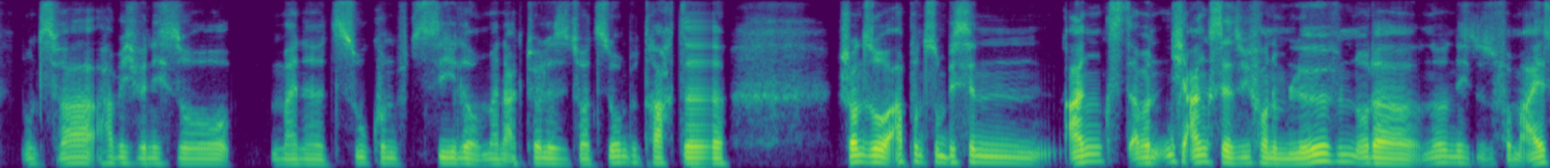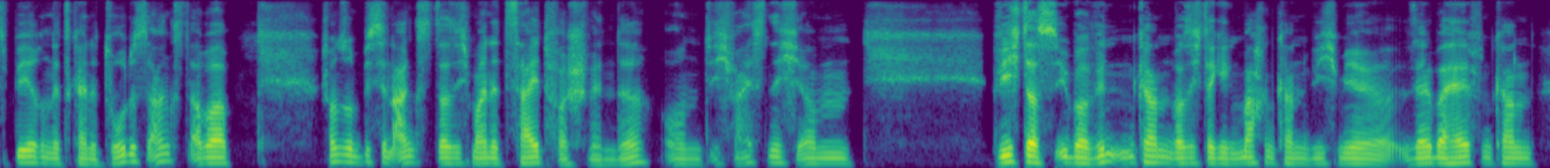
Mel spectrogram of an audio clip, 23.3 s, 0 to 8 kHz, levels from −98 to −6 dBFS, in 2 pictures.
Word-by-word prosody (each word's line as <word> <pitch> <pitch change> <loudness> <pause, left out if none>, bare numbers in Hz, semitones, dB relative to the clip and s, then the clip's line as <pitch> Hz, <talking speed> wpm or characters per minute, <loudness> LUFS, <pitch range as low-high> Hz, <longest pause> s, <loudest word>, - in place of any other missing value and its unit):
Und 90 0 -10
zwar 100 +1 -1
habe 105 -1 -5
ich, 95 -1 -5
wenn 95 0 -4
ich 90 -1 -6
so 90 -2 -3 0.3
meine 85 -1 -6
Zukunftsziele 95 0 -3
und 85 -2 -6
meine 85 0 -4
aktuelle 95 -1 -2
Situation 85 +5 -3
betrachte, 95 -2 0 0.9
schon 115 +1 +5
so 115 -1 +6
ab 125 0 -1
und 125 -4 -2
zu 105 - +1
'n - - -1
bisschen 105 -4 -2
Angst, 125 +4 +2
aber 100 +2 +2
nicht 120 +4 +1
Angst 120 0 +3
jetzt 100 -3 +3
wie 100 - -3
vor 105 0 0
'nem 90 -2 -1
Löwen 125 +6 +2
oder, 95 -4 +2
ne, 105 +4 -3
nicht 105 -2 -5
so 85 - -10
vorm - - -7
Eisbären, 105 -1 +1
jetzt 90 - -4
keine 90 -3 -2
Todesangst, 125 +4 -2
aber 100 0 +4 0.7
schon 115 - -2
so 120 - 0
'n 110 - -4
bisschen 115 0 0
Angst, 105 +1 0
dass 95 0 +2
ich 95 +1 -4
meine 95 -1 +1
Zeit 100 +1 +2
verschwende. 85 +8 -3
Und 85 -1 -9
ich 90 - -4
weiß 100 +3 -6
nicht, 105 -2 -2
ähm 95 -1 -4 1.1
wie - - +6
ich 120 - +6
das 110 -3 +9
überwinden 105 +1 +2
kann, 110 -4 +2
was 95 0 +2
ich 95 -1 -1
dagegen 95 -2 0
machen 100 +1 -1
kann, 95 -1 -4
wie 90 - -6
ich 90 0 -3
mir 90 -3 0
selber 95 0 +3
helfen 100 +1 +2
kann, 95 -1 -1
95 Hz, 185 wpm, -24 LUFS, 90-105 Hz, 1.1 s, das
